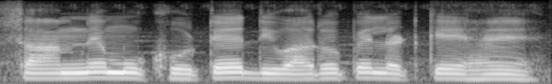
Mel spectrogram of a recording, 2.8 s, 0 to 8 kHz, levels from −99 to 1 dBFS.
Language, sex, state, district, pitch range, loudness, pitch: Hindi, male, Uttar Pradesh, Lucknow, 130-150 Hz, -13 LUFS, 140 Hz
